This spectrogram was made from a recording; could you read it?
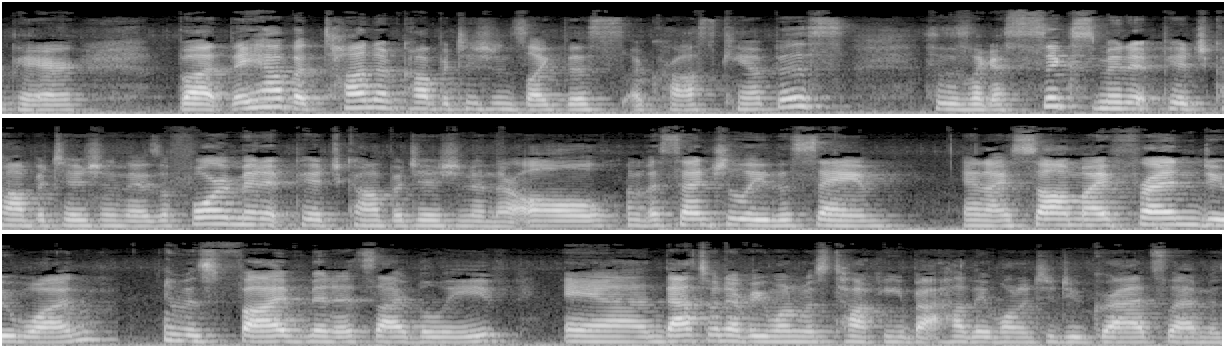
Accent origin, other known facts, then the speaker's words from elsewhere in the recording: Falls Church, Virginia, United States; moved away as an adult; also born or lived in Philippines; now in California, United States; I am originally from Washington, D.C. area in the Falls Church area. And I pretty much grew up on the East Coast. There was a period where I lived in the Philippines also for 3 years. But Virginia is my home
